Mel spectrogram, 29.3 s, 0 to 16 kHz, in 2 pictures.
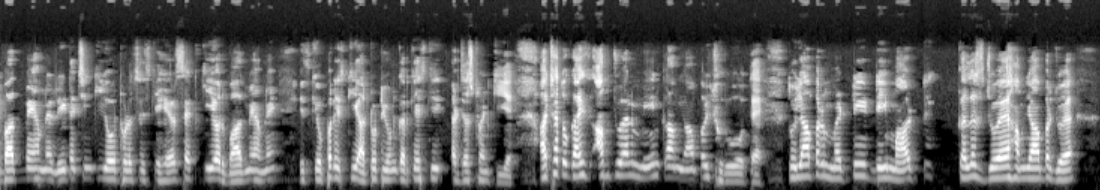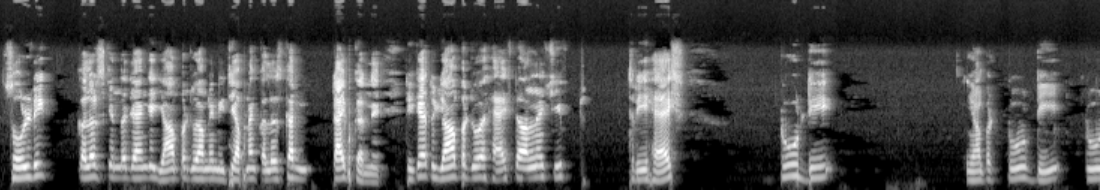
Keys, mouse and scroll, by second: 3.1 click, 6.0 right click, 6.4 click, 13.6 click, 17.7-22.9 drag, 22.9 shift+3, 24.6-25.8 typing, 27.3 click, 28.3-29.3 typing.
